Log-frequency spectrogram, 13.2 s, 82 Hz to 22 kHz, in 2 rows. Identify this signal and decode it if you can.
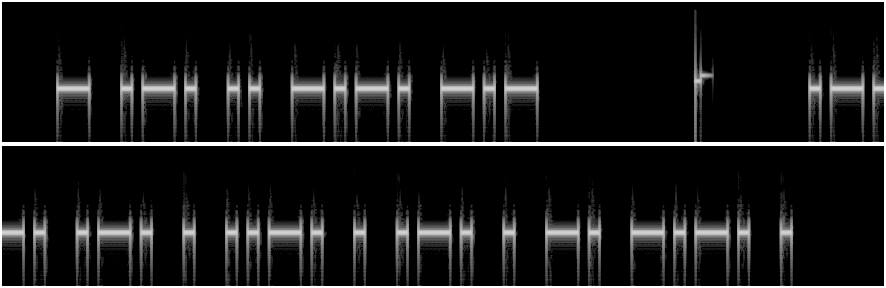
Morse code, heard as a keyed tone, about 15 wpm, 700 Hz. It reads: TRICK PREFERENCE
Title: Sentences from Top 1500 Words - New Word Drill Alt - 15wpm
